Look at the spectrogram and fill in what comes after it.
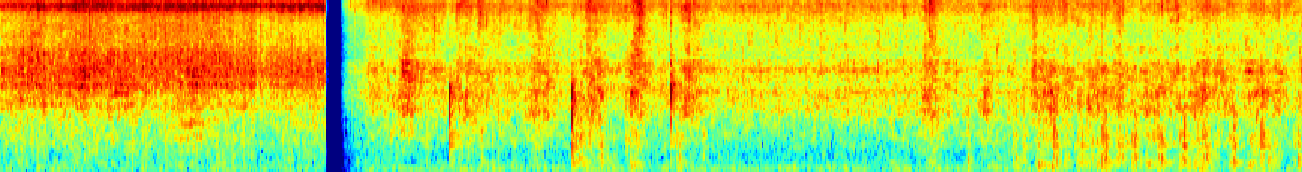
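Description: Onion and spice masala sizzling in a non-stick pan as a wooden spatula stirs it. After a cut about two seconds in, the sizzle is quieter and the spatula scrapes and clicks against the pan.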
